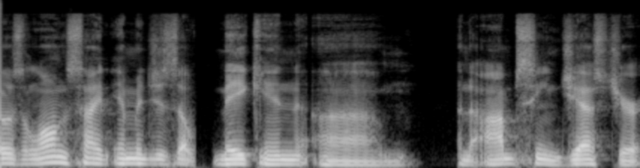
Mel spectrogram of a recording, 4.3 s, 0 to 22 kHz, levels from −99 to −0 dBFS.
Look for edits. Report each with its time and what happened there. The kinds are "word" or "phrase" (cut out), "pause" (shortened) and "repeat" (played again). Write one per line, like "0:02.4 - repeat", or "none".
0:01.3 - phrase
